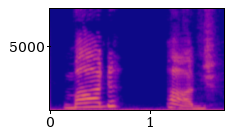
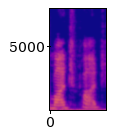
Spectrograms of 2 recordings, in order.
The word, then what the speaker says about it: Mod Podge: do you say it Mod Podge not Modge Podge not Maj Podge okay sounds like your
